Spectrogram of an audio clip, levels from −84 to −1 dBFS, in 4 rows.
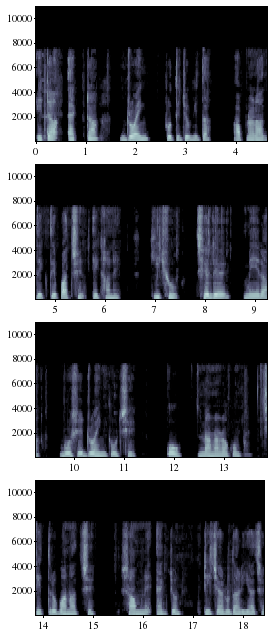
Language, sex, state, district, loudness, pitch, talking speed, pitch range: Bengali, female, West Bengal, Jhargram, -28 LUFS, 215 Hz, 80 wpm, 205-235 Hz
